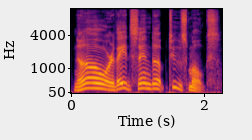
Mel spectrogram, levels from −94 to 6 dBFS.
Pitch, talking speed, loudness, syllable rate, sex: 170 Hz, 185 wpm, -15 LUFS, 3.7 syllables/s, male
